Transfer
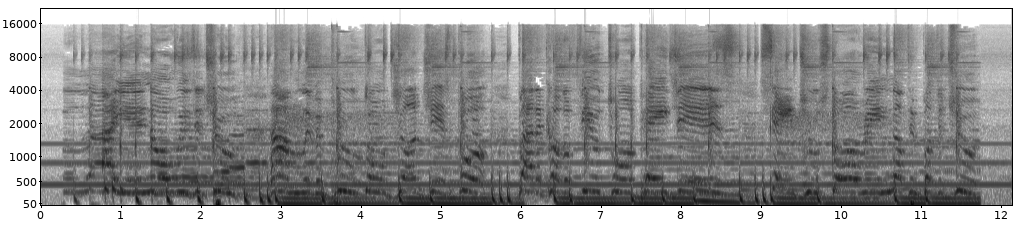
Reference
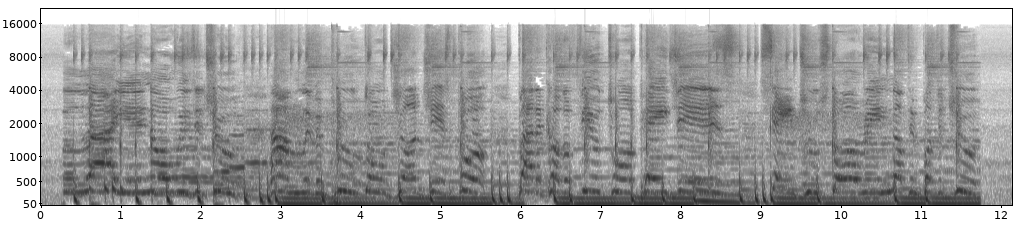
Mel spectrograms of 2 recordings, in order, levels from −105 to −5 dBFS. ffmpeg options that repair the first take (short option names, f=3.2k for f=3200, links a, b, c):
-filter_complex "[0:a]bandreject=f=438.7:t=h:w=4,bandreject=f=877.4:t=h:w=4,bandreject=f=1.3161k:t=h:w=4,asplit=3[a][b][c];[a]afade=t=out:st=2.18:d=0.02[d];[b]highpass=f=140:w=0.5412,highpass=f=140:w=1.3066,afade=t=in:st=2.18:d=0.02,afade=t=out:st=2.3:d=0.02[e];[c]afade=t=in:st=2.3:d=0.02[f];[d][e][f]amix=inputs=3:normalize=0,asplit=3[g][h][i];[g]afade=t=out:st=10.85:d=0.02[j];[h]highpass=f=140:w=0.5412,highpass=f=140:w=1.3066,afade=t=in:st=10.85:d=0.02,afade=t=out:st=10.97:d=0.02[k];[i]afade=t=in:st=10.97:d=0.02[l];[j][k][l]amix=inputs=3:normalize=0,asetnsamples=n=441:p=0,asendcmd='0.77 volume volume -8.5dB',volume=0dB"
